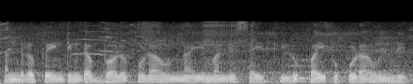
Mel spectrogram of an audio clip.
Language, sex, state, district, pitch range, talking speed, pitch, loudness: Telugu, male, Andhra Pradesh, Sri Satya Sai, 100-105 Hz, 145 wpm, 100 Hz, -14 LUFS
